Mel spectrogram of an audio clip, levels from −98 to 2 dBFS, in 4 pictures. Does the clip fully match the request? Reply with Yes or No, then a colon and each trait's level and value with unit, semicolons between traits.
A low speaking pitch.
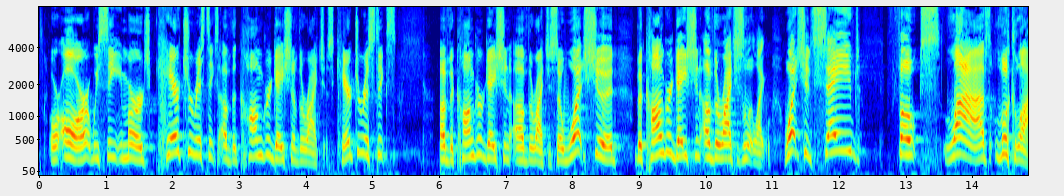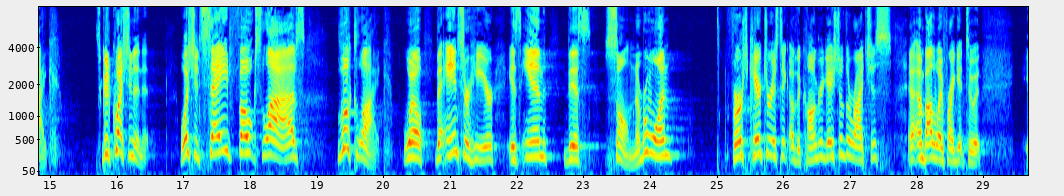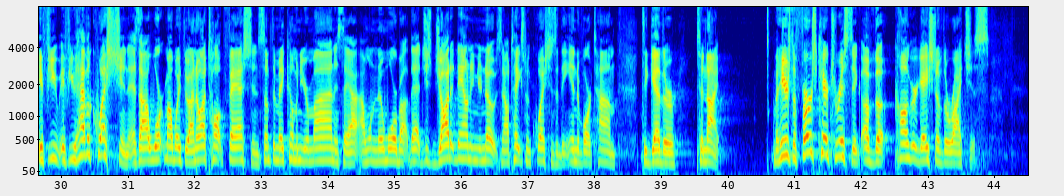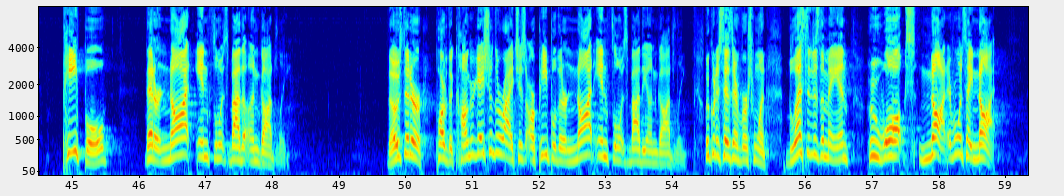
No: high, 205 Hz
